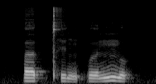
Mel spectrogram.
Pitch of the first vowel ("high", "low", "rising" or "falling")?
low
